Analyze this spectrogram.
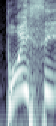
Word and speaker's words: Boise: to you from Boise see I've learned to say it right Boise Idaho side of UFC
